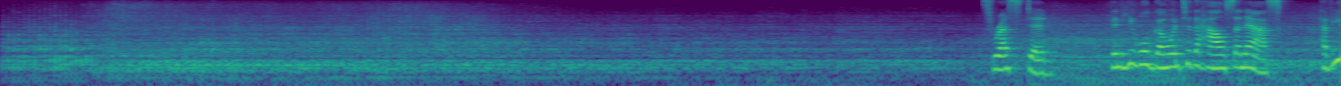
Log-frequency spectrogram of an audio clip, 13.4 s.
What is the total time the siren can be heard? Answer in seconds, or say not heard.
not heard.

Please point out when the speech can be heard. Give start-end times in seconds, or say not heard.
9.8-13.3.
